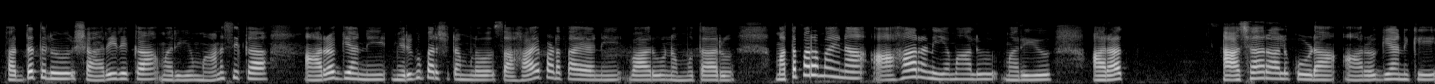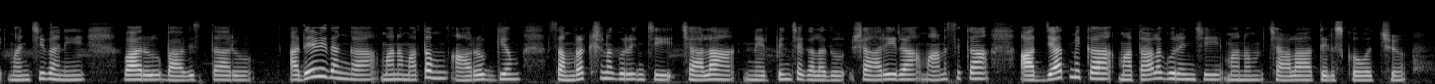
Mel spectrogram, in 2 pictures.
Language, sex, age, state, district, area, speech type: Telugu, female, 30-45, Andhra Pradesh, Eluru, rural, spontaneous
